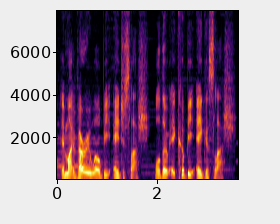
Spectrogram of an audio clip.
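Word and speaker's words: Aegislash: The most common pronunciation I've heard is a slash, which is how I pronounce it, but I've also heard it being pronounced a glash. If we split the name up, we have slash and this word. How does one pronounce this? Well, I have heard the combo of ae make the a sound.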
